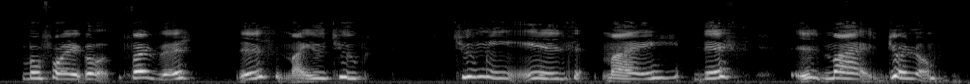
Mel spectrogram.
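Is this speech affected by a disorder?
Yes: cerebral palsy.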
